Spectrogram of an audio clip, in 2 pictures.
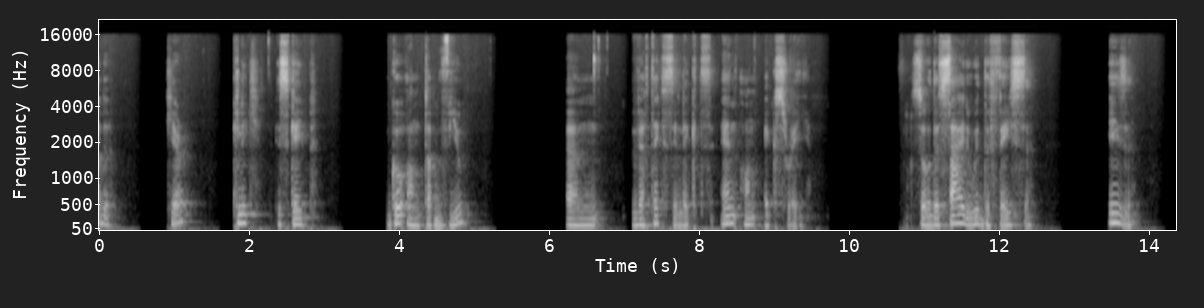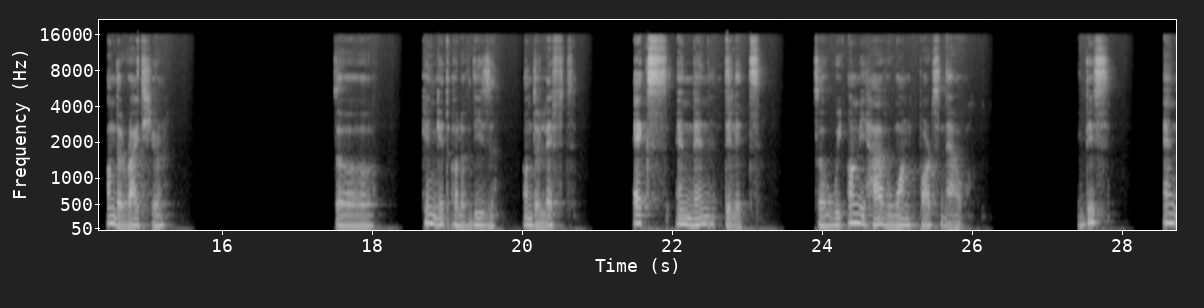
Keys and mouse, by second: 4.3 KP_7, 7.1-9.9 drag, 16.9 KP_7, 18.7 click, 21.2 x, 23.2 Tab, 26.2-28.7 drag.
